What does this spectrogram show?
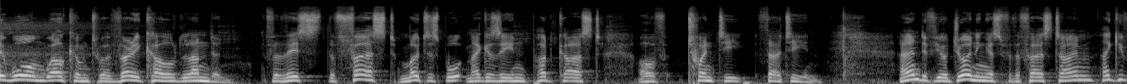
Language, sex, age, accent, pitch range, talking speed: English, male, 40-59, British, 135-175 Hz, 145 wpm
